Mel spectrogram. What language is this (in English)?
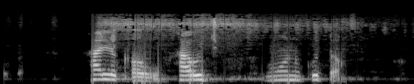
Jaqaru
